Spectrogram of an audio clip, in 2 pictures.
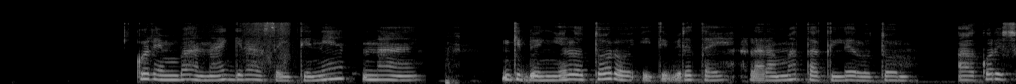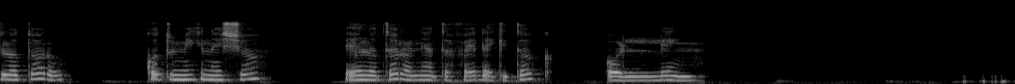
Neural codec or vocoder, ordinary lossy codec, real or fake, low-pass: none; Opus, 64 kbps; real; 7.2 kHz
